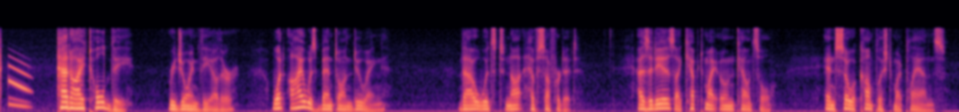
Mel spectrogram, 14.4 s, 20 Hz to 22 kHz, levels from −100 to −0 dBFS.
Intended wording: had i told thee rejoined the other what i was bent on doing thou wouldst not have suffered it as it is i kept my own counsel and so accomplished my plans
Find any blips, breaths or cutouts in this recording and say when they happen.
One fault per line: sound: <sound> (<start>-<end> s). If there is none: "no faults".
sound: chirp (0.1-0.5 s)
